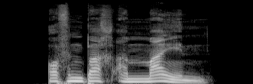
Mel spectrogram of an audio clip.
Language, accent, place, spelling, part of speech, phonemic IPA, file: German, Germany, Berlin, Offenbach am Main, proper noun, /ˈɔfənbaχ am ˈmaɪ̯n/, De-Offenbach am Main.ogg
- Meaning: Offenbach am Main (an independent city in Hesse, Germany, next to the Main)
